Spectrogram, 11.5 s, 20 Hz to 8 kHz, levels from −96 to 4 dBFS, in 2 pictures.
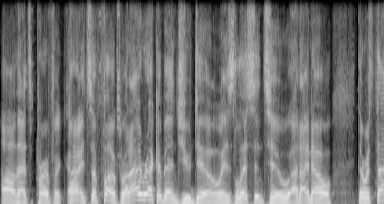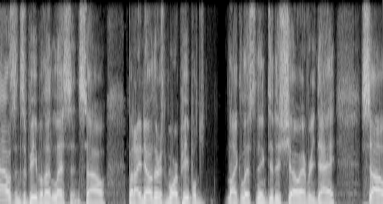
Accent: American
